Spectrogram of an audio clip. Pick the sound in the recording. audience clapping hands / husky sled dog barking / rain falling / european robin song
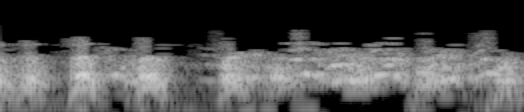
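husky sled dog barking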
